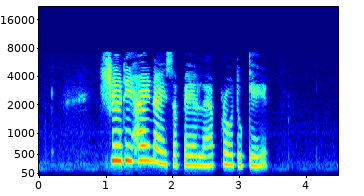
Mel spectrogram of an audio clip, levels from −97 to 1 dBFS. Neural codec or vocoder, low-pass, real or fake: none; 7.2 kHz; real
